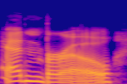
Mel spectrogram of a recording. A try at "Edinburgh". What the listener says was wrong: I mean, I'm no expert, but I know it's not borough. Edinburgh, I think.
